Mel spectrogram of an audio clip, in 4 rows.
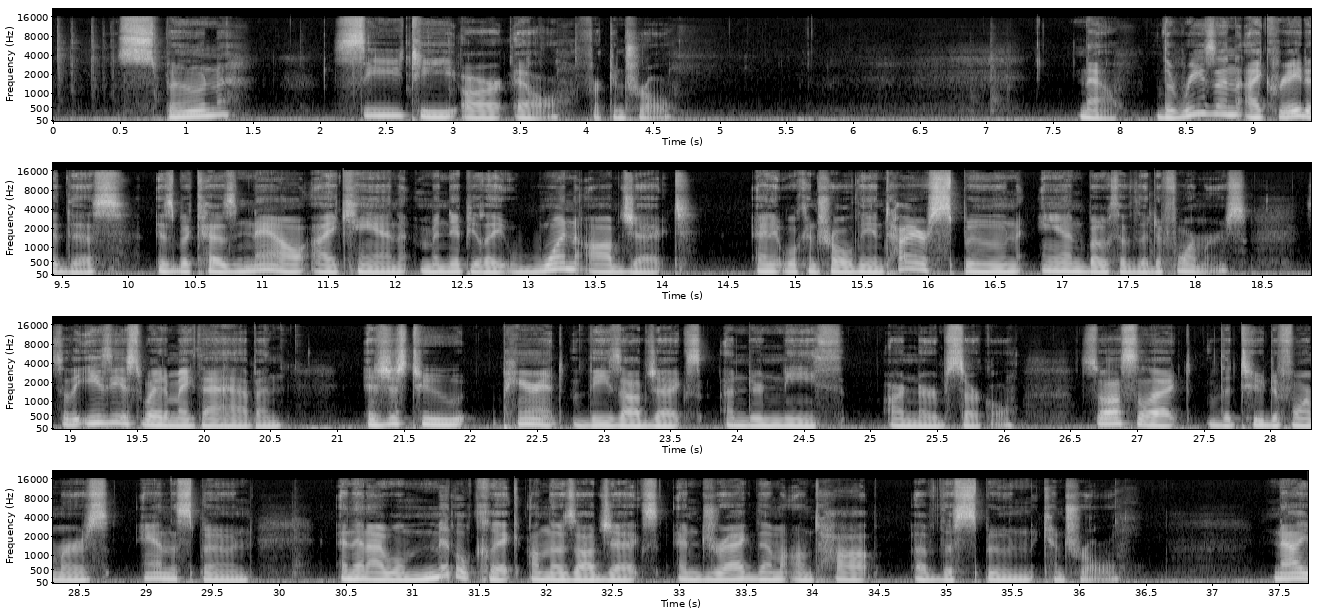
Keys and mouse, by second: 0.0-4.0 typing, 4.3 Return, 20.6 click, 22.8 ctrl+click, 29.1 ctrl+click, 32.1 middle click.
